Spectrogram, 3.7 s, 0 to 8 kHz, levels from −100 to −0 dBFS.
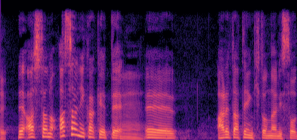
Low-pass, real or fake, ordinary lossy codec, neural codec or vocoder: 7.2 kHz; fake; none; vocoder, 22.05 kHz, 80 mel bands, Vocos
